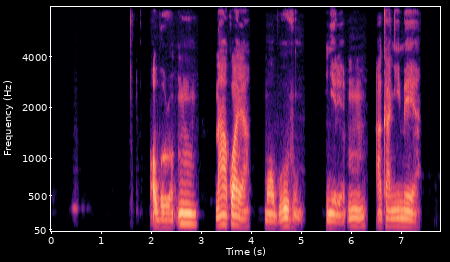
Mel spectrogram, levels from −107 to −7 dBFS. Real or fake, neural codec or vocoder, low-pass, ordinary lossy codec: real; none; none; none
